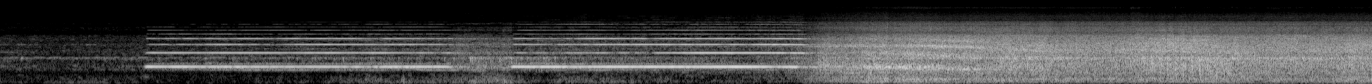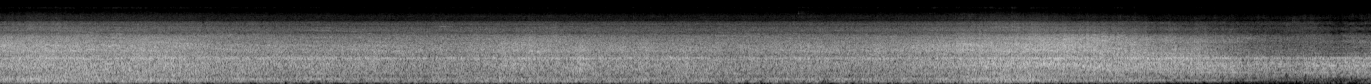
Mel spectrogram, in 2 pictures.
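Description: An express train hauled by a WAP7 electric locomotive sounds its horn in two long blasts with a brief gap between them, then runs through the station at speed. The passing train makes a loud, steady rush of wheels on rail and coaches going by, easing slightly near the end.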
